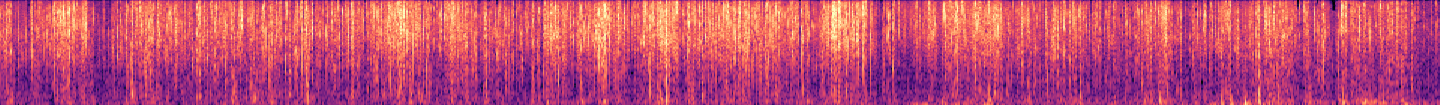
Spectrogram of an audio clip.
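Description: A clear, thin plastic shower cap with an elastic edge, empty and hollow, is held in one hand and squeezed with fingertips with pink painted nails. It makes a steady, dense crinkling and crackling with bright, hissy highs over a low rumble, continuing without pause for the whole clip.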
